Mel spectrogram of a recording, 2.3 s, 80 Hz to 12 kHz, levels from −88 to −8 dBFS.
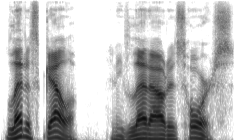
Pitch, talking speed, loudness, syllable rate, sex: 110 Hz, 230 wpm, -18 LUFS, 5.6 syllables/s, male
